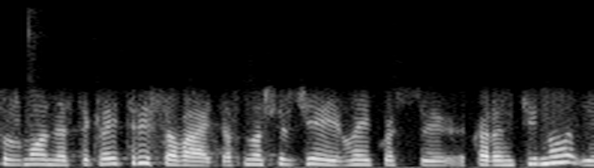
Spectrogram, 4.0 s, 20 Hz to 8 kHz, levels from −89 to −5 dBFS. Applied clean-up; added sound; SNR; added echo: none; none; none; none.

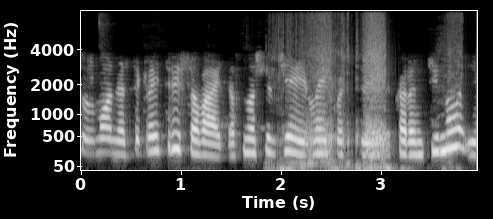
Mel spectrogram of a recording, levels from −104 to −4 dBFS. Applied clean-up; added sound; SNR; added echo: classical method log-MMSE.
